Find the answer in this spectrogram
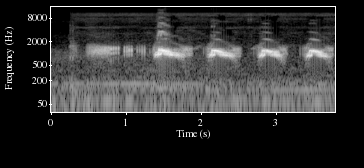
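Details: Zebra dove calling the flock: a soft, purring trill breaks into stuttered pulses, then four louder down-slurred coos come at steady intervals of about two-thirds of a second.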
